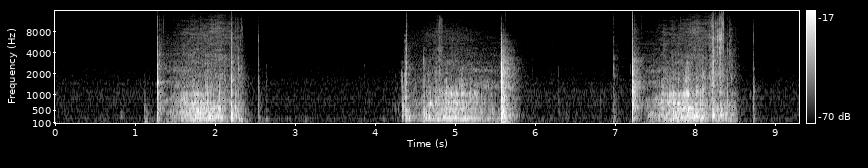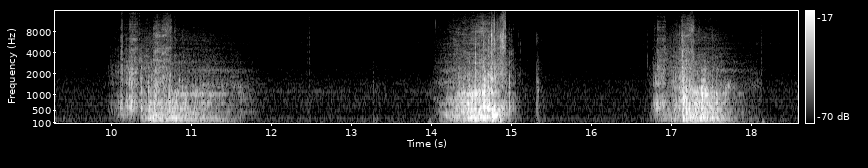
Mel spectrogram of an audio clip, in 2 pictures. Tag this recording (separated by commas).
home sounds, Drawer open or close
